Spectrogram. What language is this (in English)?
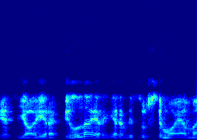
Lithuanian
